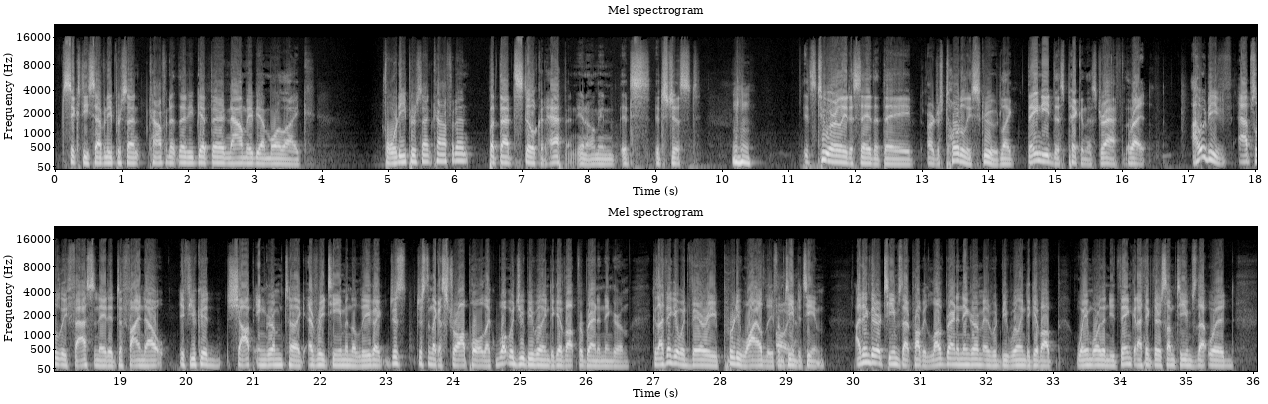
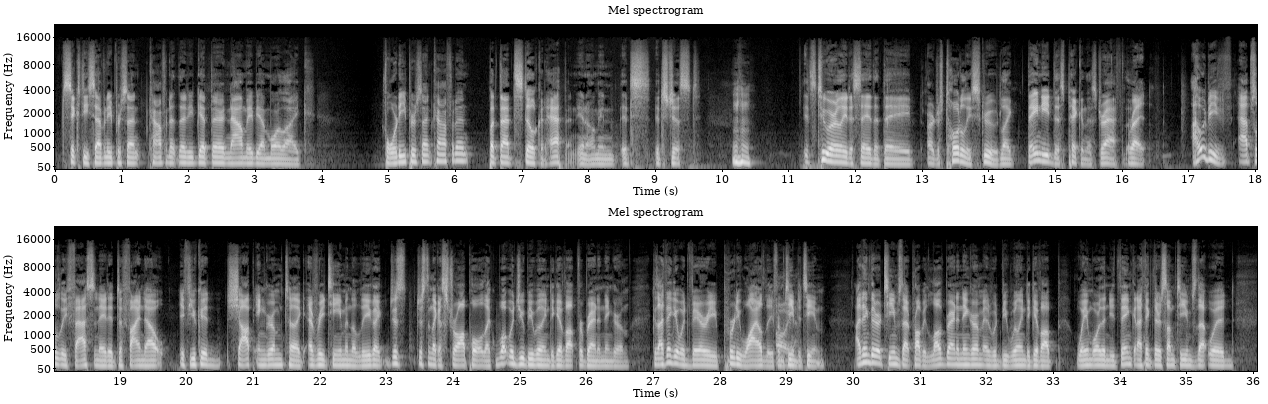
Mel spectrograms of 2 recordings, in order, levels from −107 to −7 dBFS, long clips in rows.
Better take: second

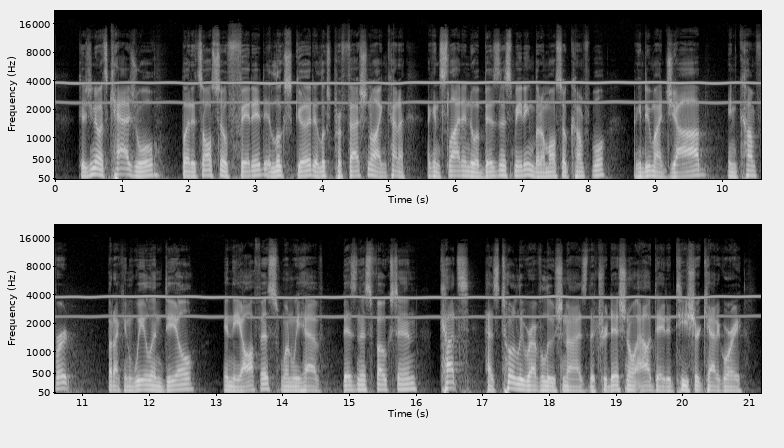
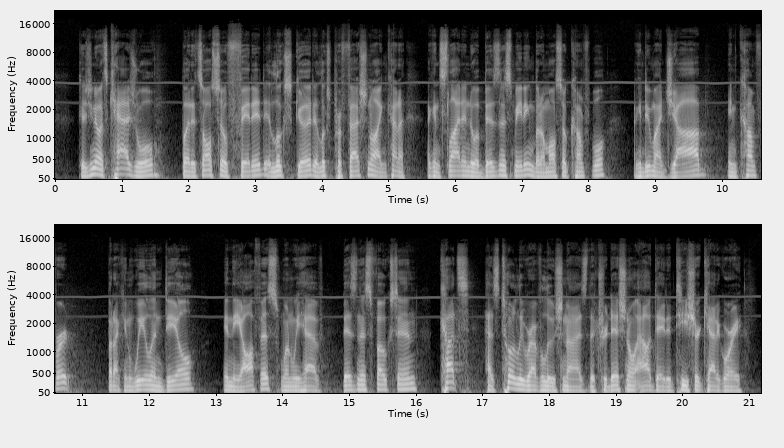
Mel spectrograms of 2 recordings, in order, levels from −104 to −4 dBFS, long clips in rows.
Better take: second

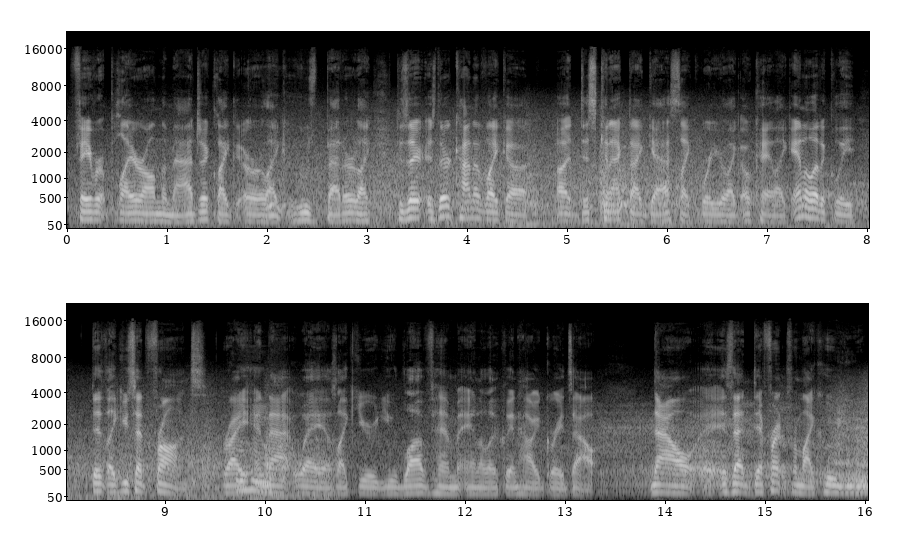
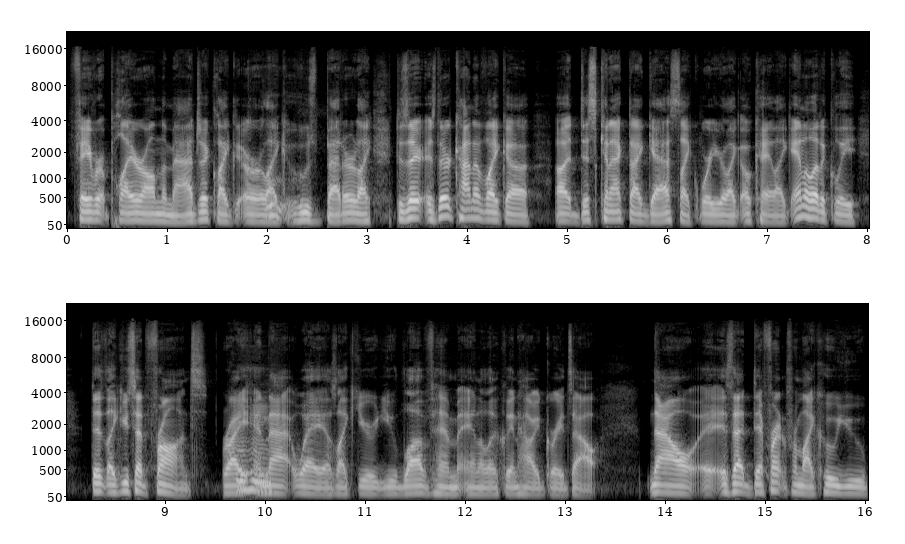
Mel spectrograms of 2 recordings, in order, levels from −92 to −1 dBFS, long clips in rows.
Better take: second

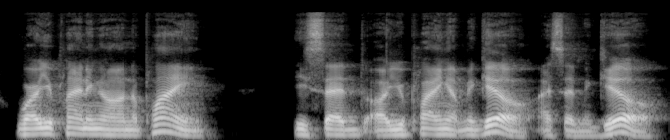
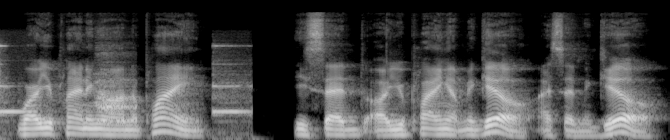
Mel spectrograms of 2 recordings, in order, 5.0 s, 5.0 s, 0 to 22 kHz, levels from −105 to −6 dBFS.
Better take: first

